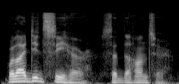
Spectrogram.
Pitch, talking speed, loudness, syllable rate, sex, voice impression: 100 Hz, 270 wpm, -18 LUFS, 5.8 syllables/s, male, very masculine, adult-like, slightly middle-aged, slightly thick, slightly tensed, slightly weak, bright, soft, clear, very fluent, cool, very intellectual, very refreshing, very sincere, calm, slightly mature, very friendly, very reassuring, unique, very elegant, wild, very sweet, lively, very kind, slightly modest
